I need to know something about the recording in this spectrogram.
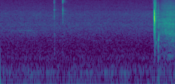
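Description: Steady background hiss with two faint, quick clicks close together about three quarters of a second in.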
